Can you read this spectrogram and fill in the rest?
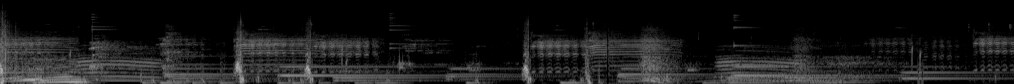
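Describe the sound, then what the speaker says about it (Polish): Several sheep in Minecraft bleat in quick succession, short nasal calls overlapping and repeating across ten seconds, close and clear with game sounds around them. "Owce!"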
